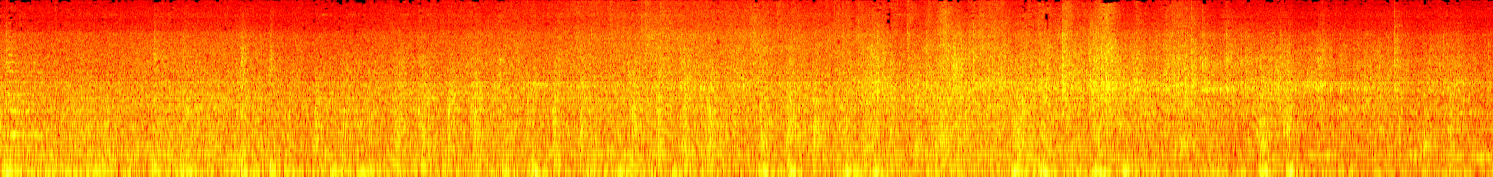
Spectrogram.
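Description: Hankyu electric train pulling out of the platform, a heavy low rumble with wheels clattering over rail joints and points, the sound slowly fading as it draws away.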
